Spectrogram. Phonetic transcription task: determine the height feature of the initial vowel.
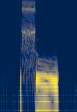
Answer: high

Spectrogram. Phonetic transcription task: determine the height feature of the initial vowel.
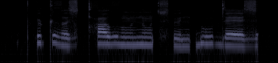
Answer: high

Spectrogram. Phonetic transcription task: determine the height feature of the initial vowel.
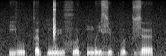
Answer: high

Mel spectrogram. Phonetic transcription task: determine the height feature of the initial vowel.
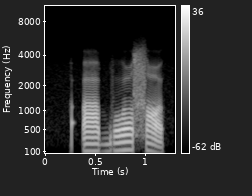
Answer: low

